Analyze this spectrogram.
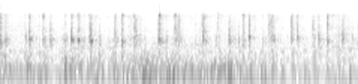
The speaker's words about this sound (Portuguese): os cavalinhos passar aqui, um monte.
